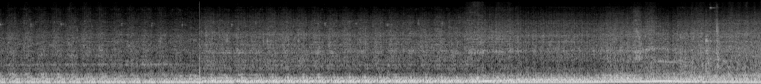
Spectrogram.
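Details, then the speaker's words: Chrysler 5.9 V8 (1996-or-newer) idling roughly, revs rising and falling twice as the idle air control valve opens audibly; weak battery suspected; idle speed surging. "Valve? Did you hear it? What valve? The idle air control, you can literally hear it."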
